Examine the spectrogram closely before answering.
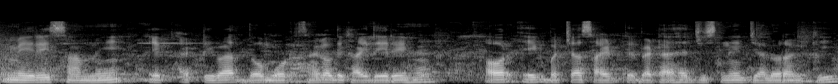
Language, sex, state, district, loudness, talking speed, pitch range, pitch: Hindi, male, Punjab, Fazilka, -19 LUFS, 155 wpm, 95-105 Hz, 100 Hz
